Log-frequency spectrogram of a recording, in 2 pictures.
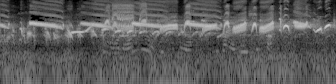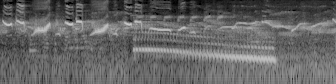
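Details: Tame caged Chinese hwamei, hung out in the morning sun after fresh food, sings a fast string of bright whistled slurs, then a long, smooth, falling whistle.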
